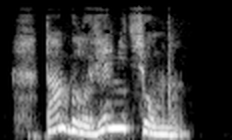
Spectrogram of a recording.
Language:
Belarusian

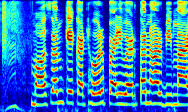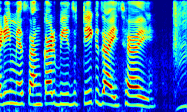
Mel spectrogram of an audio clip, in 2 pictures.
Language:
Magahi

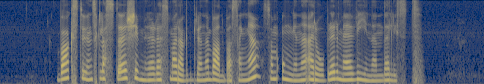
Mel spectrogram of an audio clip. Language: Norwegian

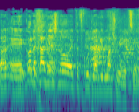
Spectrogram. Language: Hebrew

